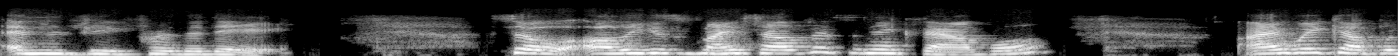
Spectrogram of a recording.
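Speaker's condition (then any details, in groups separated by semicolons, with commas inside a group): Cerebral palsy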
